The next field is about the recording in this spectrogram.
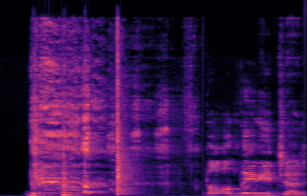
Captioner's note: Hyram laughing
